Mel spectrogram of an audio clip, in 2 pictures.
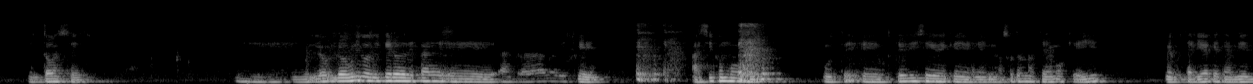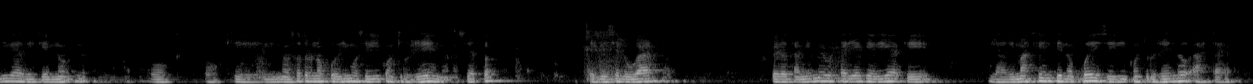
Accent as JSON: {"language": "Spanish", "town": "Bariloche", "region": "Río Negro", "country": "Argentina", "tie": "born there", "said": "soy integrante de la Locho Benuleo. Vivo acá en Bariloche, nací en Bariloche"}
